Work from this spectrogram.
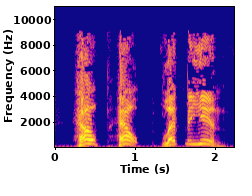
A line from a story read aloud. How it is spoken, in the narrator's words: Someone was pounding and shouting outside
